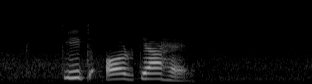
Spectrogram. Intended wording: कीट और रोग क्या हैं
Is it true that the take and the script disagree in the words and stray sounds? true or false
true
